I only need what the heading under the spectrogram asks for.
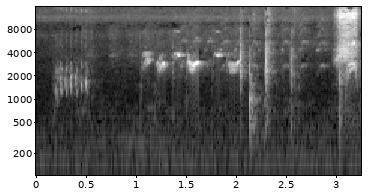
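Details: Cucak ijo, the greater green leafbird, in jamtrok wik wik song: a short trill, then slurred high whistles and scattered sharp chips, with a low background hum.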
